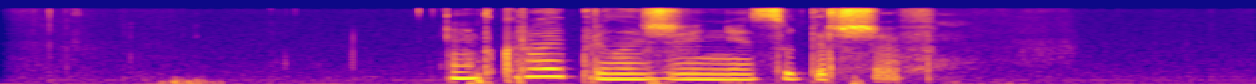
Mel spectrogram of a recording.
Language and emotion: Russian, sad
